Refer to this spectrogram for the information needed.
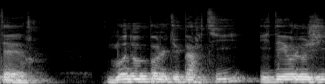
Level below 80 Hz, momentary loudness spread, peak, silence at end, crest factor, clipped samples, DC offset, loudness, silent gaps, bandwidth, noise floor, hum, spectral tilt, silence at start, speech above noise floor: -40 dBFS; 12 LU; 0 dBFS; 0 s; 12 dB; under 0.1%; under 0.1%; -12 LUFS; none; 9.4 kHz; -55 dBFS; none; -9 dB/octave; 0 s; 44 dB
